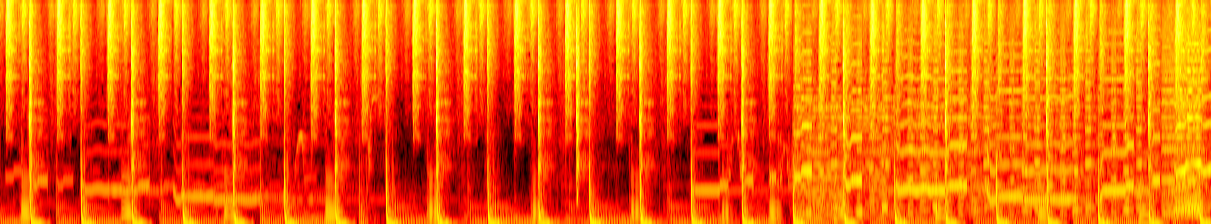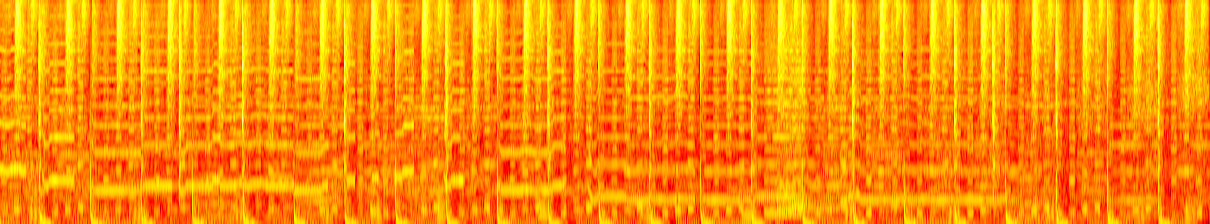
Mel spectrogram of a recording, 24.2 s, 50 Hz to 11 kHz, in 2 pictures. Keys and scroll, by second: 1.7 s, 3.8 alt+a, 5.8 Return, 5.8 g, 6.2 z, 8.0 alt+a, 8.1 c, 8.7 Return, 8.7 s, 13.2 alt+a, 14.6 c, 15.6 Return, 16.1 g, 16.2 z, 19.7 alt+a, 19.9 c, 21.0 Return, 21.5 g, 21.6 z, 23.7 alt+a.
